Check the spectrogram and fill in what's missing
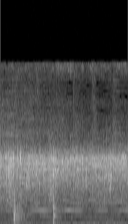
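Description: A sauce of onion, tomato and red chili fries in a pan, a steady close sizzle broken by a couple of soft scraping stirs.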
